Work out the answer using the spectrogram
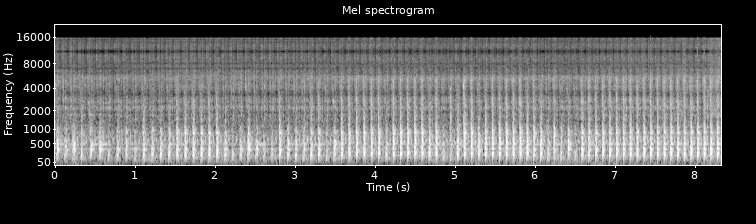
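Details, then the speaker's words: Jensen 20G steam engine, bought used, with a homemade rubber or silicone cylinder seal; quick hard bump on every stroke, heavier than a normal chuff, from a seal fragment loose in the cylinder. Fixed by remaking the seals properly. "I opened the cylinder and I found that this little piece here was became loose from this end of the cylinder, and this was making that noise, awful noise."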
